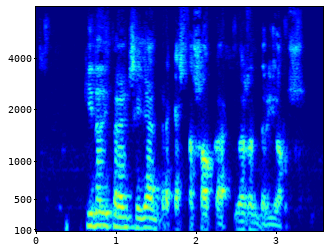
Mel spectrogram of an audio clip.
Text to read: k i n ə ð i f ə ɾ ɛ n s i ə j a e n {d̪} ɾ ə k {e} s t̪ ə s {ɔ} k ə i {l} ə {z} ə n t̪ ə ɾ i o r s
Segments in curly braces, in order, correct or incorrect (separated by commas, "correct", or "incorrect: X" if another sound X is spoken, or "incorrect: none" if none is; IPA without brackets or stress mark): incorrect: t̪, incorrect: ɛ, correct, correct, correct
